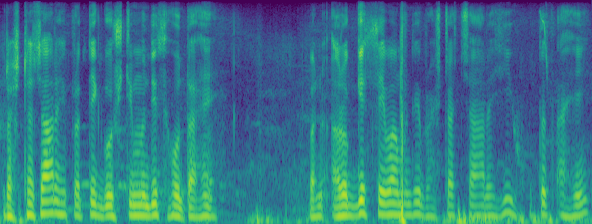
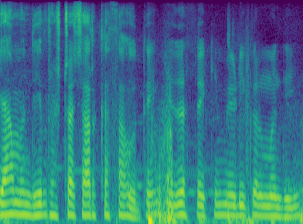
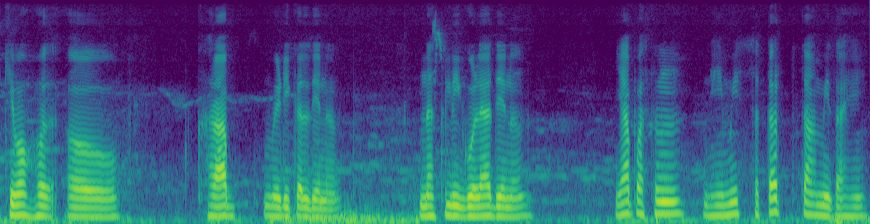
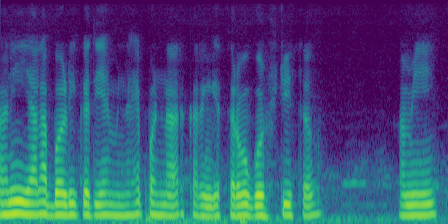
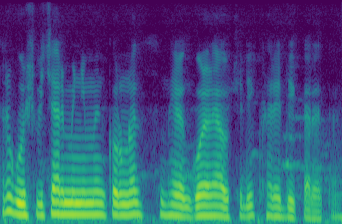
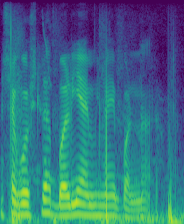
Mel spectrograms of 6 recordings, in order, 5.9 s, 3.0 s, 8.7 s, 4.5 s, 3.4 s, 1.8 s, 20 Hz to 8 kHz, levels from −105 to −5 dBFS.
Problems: none marked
